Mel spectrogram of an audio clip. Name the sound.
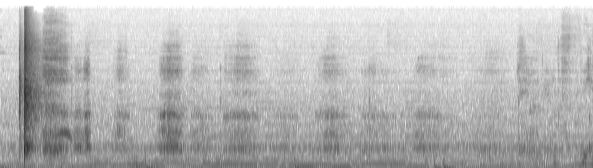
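woman gasping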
